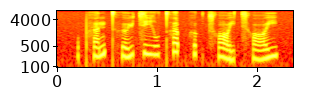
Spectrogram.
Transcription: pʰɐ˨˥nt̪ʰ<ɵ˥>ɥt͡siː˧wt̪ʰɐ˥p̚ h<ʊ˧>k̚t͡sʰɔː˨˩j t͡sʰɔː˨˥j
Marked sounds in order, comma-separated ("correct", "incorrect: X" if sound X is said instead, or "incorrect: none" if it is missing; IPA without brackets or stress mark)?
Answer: incorrect: ɵ˨˥, correct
